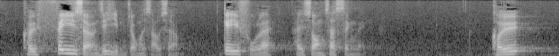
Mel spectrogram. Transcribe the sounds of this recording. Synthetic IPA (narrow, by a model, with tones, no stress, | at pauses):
kʰɵ˨˧ɥfe˥jsœː˨˩ŋt͡siː˥jiː˨˩mt͡sʊ˨ŋkɛ˧sɐ̰˨˥wsœ̰ː˥ŋ | ke˥jfuː˨˩lɛː˥hɐ˨jsɔː˧ŋsɐ˥t̚sɪ˧ŋmɪ̰˨˩ŋ | kʰɵ˨˧ɥ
